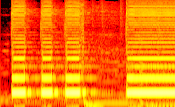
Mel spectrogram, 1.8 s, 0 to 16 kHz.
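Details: Three short honks and one long, each loud, clear and steady at full strength, from a 12 V motorbike horn wired through a relay with good battery cable; horn works properly.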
